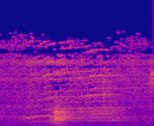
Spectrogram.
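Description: A single high-pitched, drawn-out vocal 'aa' sound that glides up and then holds steady for about a second.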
